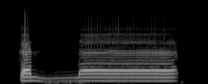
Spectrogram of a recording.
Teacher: we are putting a slight pause on the lam because lam is having a tashdid sign. This W sign is called Tashdid.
